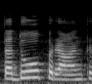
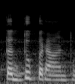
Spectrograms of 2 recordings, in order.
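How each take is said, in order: First: तदोपरांत with an ओ after द, ta-do-paraant; wrong form तदोपरांत, long o in the middle. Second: तदुपरांत with a short उ after द, ta-du-paraant; correct form. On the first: Teacher showing students the wrong form, do sound in तदोपरांत. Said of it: "तदोपरांत नहीं होता है". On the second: Teacher giving students the correct form, short du in तदुपरांत. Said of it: "तदुपरांत होता है". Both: Shown as a demonstration.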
